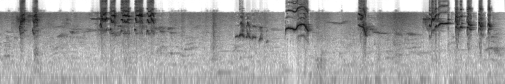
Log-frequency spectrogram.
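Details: Oriental magpie-robin song meant as therapy for a stuttering bird: scattered short phrases of clear whistles and sharp clicks, with a loud rising whistle near the sixth second and brief flurries later.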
